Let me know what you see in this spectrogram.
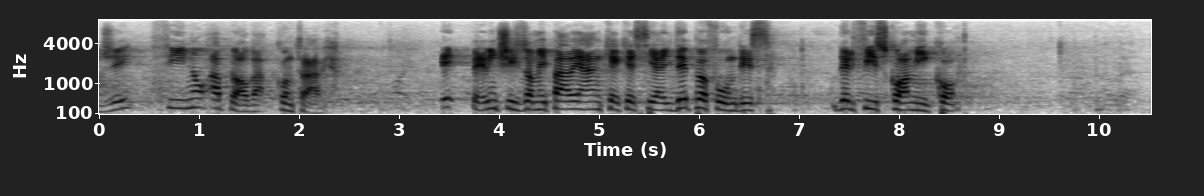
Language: Italian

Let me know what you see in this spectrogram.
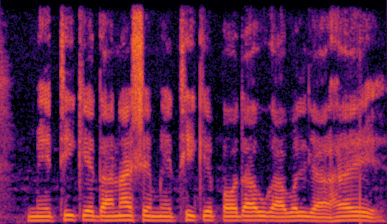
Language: Magahi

